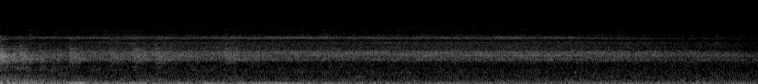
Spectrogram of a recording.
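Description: Chain-link fence vibrating under a player leaning on it: a steady rattling hiss with a low rumble that fades slowly.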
